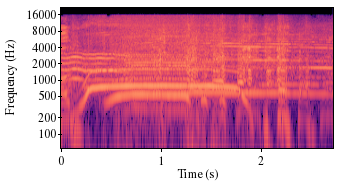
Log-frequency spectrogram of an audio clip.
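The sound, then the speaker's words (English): A loud burst of crowd-cheering sound effect played in the Good Hope FM radio studio, led by a long rising whoop over a dense wash of shouting voices, sustained for about three seconds before tapering slightly. “Hold on, and the crowd goes wild.”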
